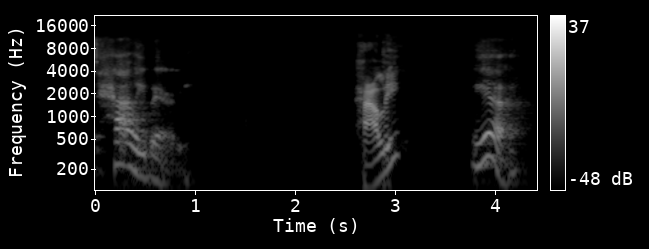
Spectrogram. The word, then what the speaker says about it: Halle: Why do you say Holly Berry when it's Halle Berry? Halle? Yeah. It's Halle? It's Halle, not Holly.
